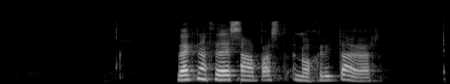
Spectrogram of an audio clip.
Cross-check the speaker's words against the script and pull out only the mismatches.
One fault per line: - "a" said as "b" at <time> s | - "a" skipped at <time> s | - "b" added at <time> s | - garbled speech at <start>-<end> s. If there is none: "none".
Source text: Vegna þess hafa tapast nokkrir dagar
- "hafa" skipped at 2.4 s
